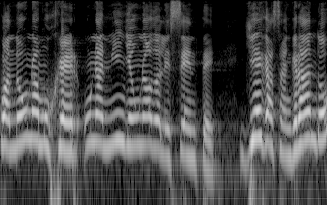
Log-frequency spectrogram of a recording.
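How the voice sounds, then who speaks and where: An animated tone carries ordinary pitch variation. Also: woman. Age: 60s. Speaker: senator. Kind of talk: press conference. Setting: press conference room.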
